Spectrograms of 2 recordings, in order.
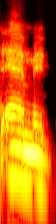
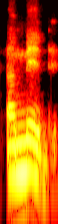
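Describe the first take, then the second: First: The stress is on the first syllable. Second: The stress is on the second syllable. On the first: The speaker calls it wrong. "not amid" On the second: The speaker calls it right. "but amid. The, on the second syllable"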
